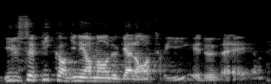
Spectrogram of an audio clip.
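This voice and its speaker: An actor playing a vain, scornful young gentleman in a classical French stage comedy, declaiming with indignation. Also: fairly high pitch, sing-song, a little fast, muffled recording. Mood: sly, mocking.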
